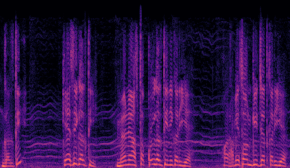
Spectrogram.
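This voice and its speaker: Woman voicing a young brother in a family drama, high-pitched and quick-spoken, pleading and prickly. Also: faint music behind, lightly acted. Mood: angry. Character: young man, poor brother, touchy but meek. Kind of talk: Hindi family drama acting.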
